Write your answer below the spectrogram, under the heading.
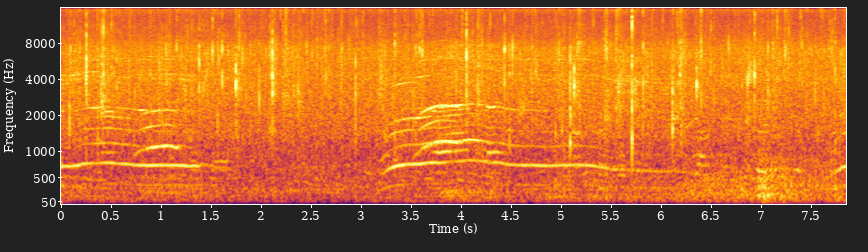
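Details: Angry male cats in a fight over area and mating give sustained wailing yowls, one early and a longer rising-then-falling howl midway, against a constant hiss of outdoor background noise.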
